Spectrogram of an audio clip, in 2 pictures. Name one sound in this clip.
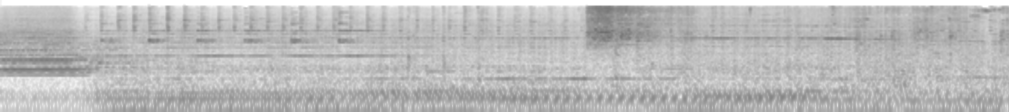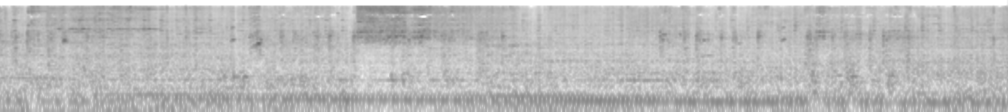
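Diesel locomotives rumble heavily as they pass close by.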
